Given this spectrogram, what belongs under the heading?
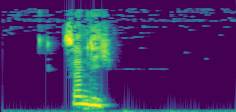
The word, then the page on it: samedi: French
